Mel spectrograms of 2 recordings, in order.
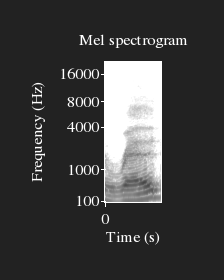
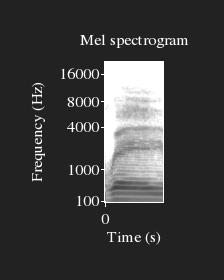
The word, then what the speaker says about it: Re: And the Re is E as in red. It's not A as in way, right? So it's not Ray, Ray, Ray. It's Re, Re, Re.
